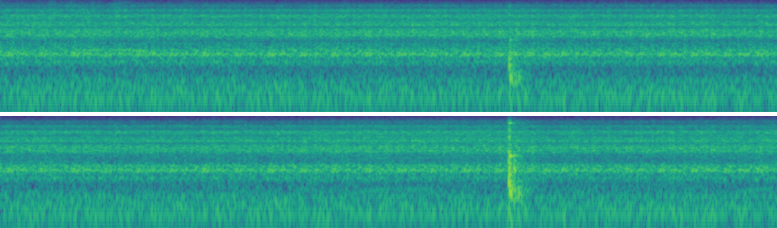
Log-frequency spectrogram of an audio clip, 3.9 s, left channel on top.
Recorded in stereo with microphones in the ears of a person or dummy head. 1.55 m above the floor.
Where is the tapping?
65° right (ahead or behind).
